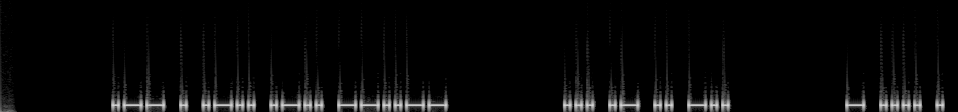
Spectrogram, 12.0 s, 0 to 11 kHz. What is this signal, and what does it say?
Morse code, heard as a keyed tone, about 17 wpm, 700 Hz. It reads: WELL, SAID THE
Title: 3x Word-Spacing - Sentences from Top 400 Words - 17wpm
